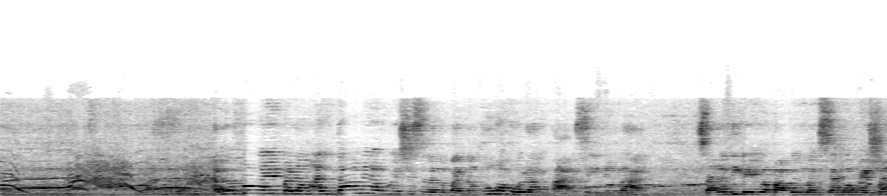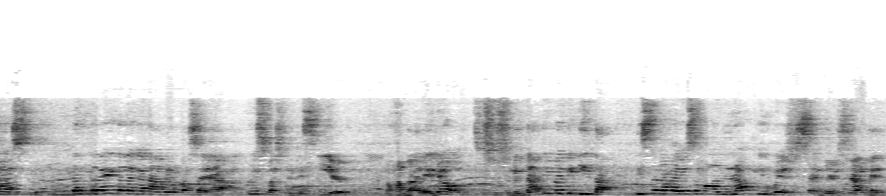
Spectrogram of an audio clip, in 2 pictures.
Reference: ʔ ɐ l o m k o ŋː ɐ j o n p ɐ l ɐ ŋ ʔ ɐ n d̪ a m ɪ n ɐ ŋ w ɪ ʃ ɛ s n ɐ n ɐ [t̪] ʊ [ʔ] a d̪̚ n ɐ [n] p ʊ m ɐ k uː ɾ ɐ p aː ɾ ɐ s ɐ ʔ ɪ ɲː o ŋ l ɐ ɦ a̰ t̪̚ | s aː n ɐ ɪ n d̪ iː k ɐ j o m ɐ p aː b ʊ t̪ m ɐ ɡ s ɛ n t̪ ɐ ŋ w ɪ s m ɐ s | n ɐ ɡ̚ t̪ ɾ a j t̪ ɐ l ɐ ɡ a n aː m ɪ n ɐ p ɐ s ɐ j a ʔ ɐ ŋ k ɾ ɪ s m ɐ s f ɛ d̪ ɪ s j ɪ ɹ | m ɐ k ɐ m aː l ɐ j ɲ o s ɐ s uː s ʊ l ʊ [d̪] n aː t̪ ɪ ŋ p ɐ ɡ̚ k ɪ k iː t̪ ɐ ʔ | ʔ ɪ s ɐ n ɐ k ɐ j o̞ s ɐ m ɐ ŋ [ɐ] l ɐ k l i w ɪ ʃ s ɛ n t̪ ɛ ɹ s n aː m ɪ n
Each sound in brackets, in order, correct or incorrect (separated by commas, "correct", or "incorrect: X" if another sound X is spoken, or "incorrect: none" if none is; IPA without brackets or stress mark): correct, incorrect: p, incorrect: ŋ, correct, incorrect: a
